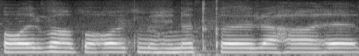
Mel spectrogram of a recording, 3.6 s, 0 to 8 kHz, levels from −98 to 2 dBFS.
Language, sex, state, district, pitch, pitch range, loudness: Hindi, female, Bihar, Kaimur, 225 Hz, 225-230 Hz, -14 LUFS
